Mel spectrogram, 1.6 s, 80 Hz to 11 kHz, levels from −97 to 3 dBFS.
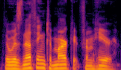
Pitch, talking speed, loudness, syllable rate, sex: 120 Hz, 295 wpm, -19 LUFS, 7.4 syllables/s, male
